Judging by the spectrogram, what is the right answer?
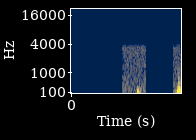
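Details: Aortic regurgitation heard by stethoscope auscultation, a leaky aortic valve that does not close tightly: low heart sounds with a soft blowing murmur.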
